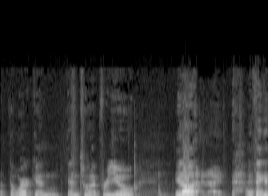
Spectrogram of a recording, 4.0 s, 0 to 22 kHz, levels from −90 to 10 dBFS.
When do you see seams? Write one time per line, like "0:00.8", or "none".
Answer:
0:01.5
0:02.6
